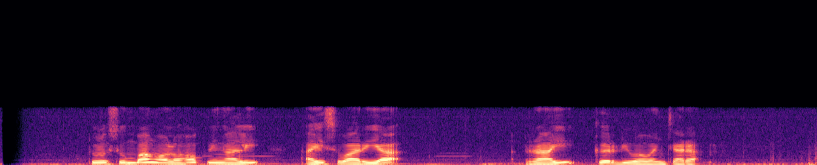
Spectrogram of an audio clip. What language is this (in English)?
Sundanese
